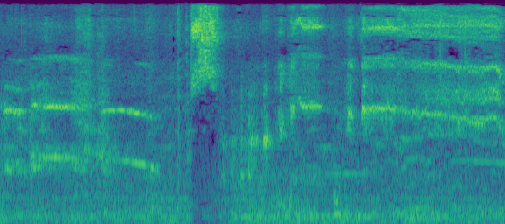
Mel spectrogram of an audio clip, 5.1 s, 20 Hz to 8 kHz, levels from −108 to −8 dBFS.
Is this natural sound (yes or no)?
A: yes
